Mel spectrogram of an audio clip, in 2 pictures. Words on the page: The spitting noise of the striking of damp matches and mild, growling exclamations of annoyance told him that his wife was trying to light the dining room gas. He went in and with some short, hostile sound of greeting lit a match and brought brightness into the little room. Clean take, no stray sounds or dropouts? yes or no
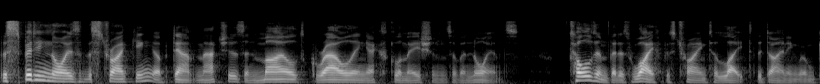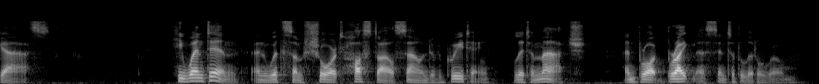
yes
